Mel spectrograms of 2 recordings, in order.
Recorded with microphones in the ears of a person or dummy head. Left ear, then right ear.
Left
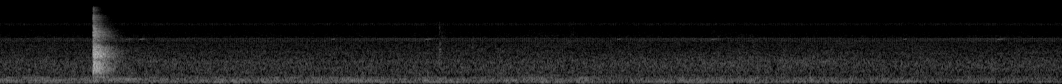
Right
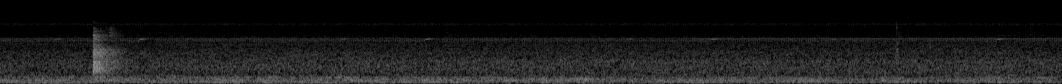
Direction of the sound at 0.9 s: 60° left (ahead or behind).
